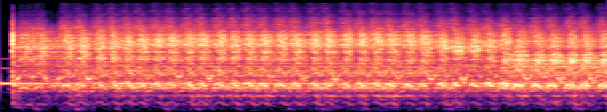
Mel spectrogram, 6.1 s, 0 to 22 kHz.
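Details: 2001 Dodge Ram crank-no-start after apparent overheating, coolant smelling bad, tach not moving: rapid even cranking about three beats a second, thin hollow tone, no firing; cause not yet found.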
